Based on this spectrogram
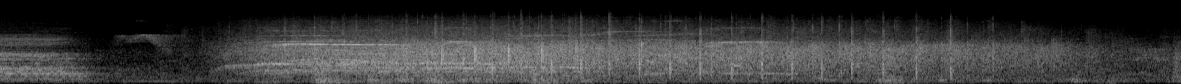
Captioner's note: applause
